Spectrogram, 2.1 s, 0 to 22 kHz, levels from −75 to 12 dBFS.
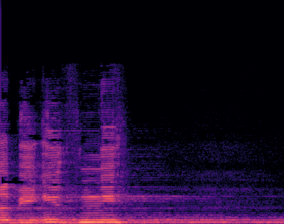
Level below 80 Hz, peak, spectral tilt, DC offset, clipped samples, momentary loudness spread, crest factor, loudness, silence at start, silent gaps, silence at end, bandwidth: -64 dBFS; -2 dBFS; -4 dB/octave; under 0.1%; under 0.1%; 15 LU; 14 dB; -16 LUFS; 0 s; none; 0 s; 15 kHz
